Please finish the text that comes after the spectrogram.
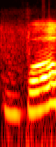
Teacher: ऊपर के दांत और नीचे वाला जो होंठ होता है वो इसका उच्चारण स्थान होता है दंतोष्ठ्य वर्ग का।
